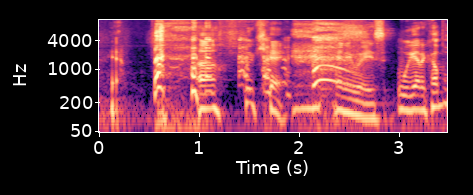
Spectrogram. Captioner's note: laugh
